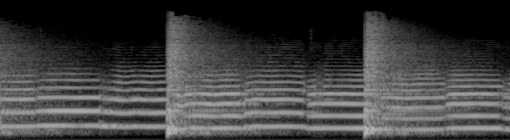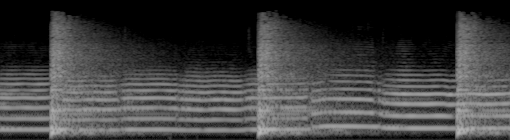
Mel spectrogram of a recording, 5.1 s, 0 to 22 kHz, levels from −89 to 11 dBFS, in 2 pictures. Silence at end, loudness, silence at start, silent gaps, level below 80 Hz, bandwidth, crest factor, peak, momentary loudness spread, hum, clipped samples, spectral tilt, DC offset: 0 s; -25 LUFS; 0 s; none; -76 dBFS; 15.5 kHz; 20 dB; -4 dBFS; 6 LU; none; under 0.1%; -2.5 dB/octave; under 0.1%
